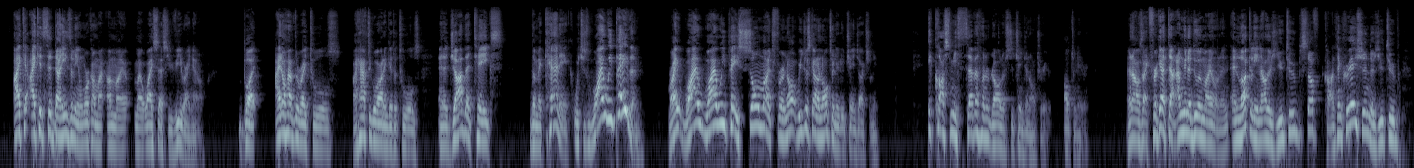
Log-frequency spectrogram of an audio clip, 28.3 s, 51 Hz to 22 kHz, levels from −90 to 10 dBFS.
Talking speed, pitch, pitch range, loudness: 210 wpm, 130 Hz, 115-170 Hz, -25 LUFS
